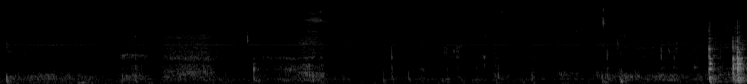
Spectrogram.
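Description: A person chewing a mouthful of egg noodles, with irregular soft mouth noises and a few sharper clicks near the end.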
